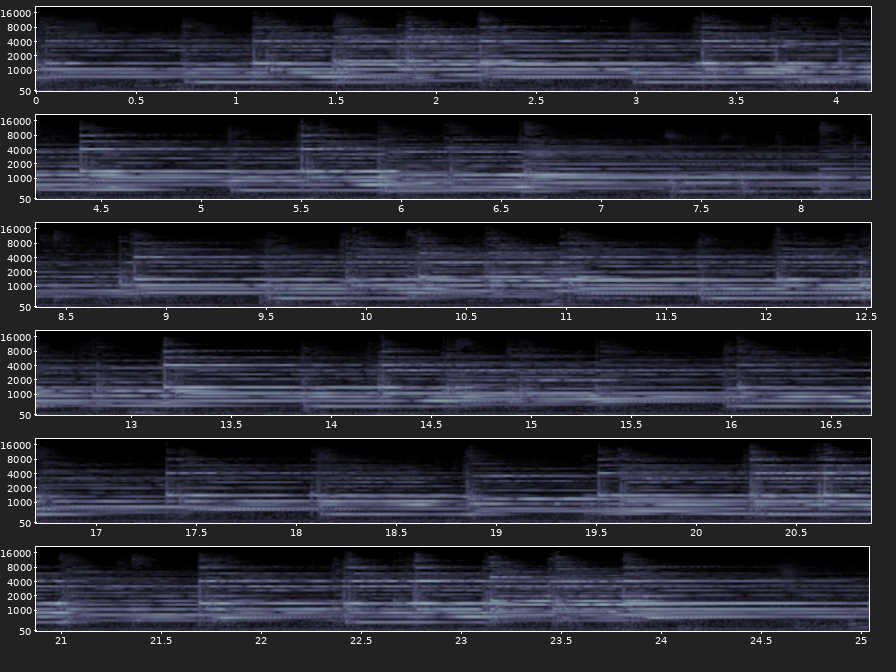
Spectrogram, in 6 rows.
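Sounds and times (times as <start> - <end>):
handbell choir playing: 0.0 - 25.0
low bell ringing: 0.0 - 25.0.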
